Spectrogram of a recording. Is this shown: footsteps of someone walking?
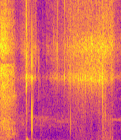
yes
